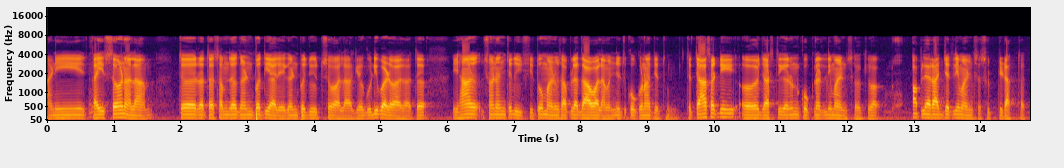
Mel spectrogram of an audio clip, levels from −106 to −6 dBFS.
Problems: constant background noise, background conversations at intervals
